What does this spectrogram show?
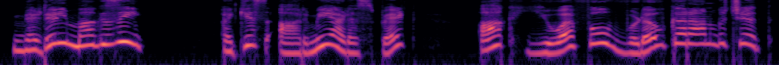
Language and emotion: Kashmiri, surprised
